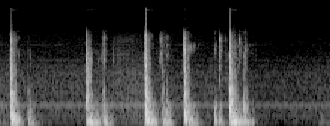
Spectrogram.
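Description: Quick keystrokes on a computer keyboard while entering a web address during coding work, arriving in several short, close clicky bursts separated by brief pauses, with no voices.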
